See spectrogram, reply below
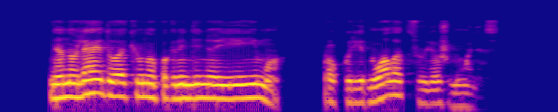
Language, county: Lithuanian, Kaunas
